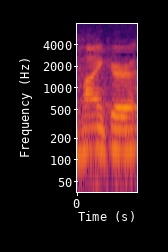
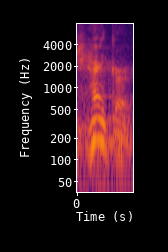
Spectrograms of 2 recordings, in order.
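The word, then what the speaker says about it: Heinker: By the way, I believe my name is Henker. H-E-N-K-E-R, Henker. You pronounce it Henker? Well, that's what they call me, Henker.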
